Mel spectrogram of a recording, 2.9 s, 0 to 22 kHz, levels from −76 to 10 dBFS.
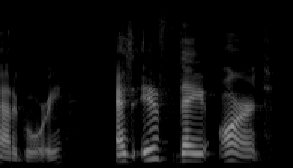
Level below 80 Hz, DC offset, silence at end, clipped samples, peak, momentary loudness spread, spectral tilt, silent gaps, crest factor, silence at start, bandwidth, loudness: under -90 dBFS; under 0.1%; 0.25 s; under 0.1%; -14 dBFS; 13 LU; -2.5 dB/octave; none; 22 dB; 0 s; 17 kHz; -35 LUFS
